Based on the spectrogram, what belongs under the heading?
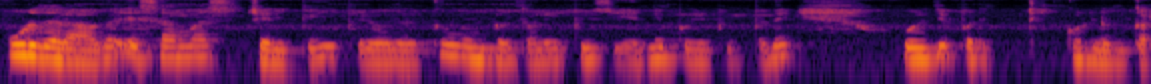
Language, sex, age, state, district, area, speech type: Tamil, female, 18-30, Tamil Nadu, Kanchipuram, urban, spontaneous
